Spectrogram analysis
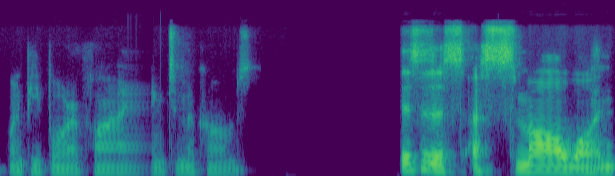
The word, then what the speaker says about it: McCombs: bit of trouble pronouncing McCombs I hear people say mccoom's like it's you know Canon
